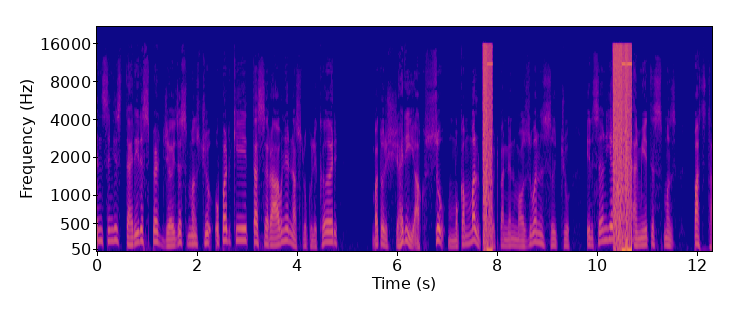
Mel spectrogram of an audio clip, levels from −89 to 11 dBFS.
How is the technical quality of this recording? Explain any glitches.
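Two harsh glitches break the speech. Both are an uninitialised buffer. At 7.71–7.90 s and 10.31–10.68 s, leftover memory plays as loud digital noise. The lengths fit 8192- and 16384-sample blocks.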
